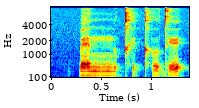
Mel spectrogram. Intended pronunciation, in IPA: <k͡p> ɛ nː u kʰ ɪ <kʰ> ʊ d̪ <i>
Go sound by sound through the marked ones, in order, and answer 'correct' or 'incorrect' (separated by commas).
correct, correct, incorrect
